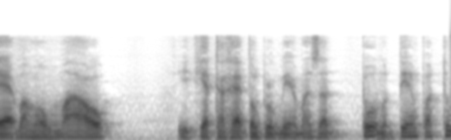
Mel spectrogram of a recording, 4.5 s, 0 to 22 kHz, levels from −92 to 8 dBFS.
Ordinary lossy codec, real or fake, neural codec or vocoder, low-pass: none; fake; codec, 16 kHz, 0.5 kbps, FunCodec, trained on LibriTTS, 25 frames a second; none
